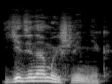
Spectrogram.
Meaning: like-minded person; associate; accomplice, adherent
- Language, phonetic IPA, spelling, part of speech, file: Russian, [(j)ɪdʲɪnɐˈmɨʂlʲɪnʲ(ː)ɪk], единомышленник, noun, Ru-единомышленник.ogg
